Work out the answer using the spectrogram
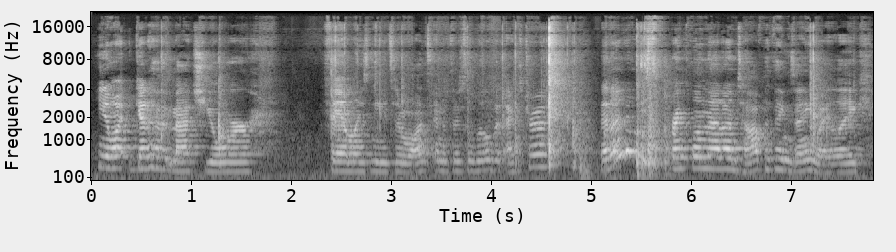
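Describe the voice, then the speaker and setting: A woman's voice: mid-range voice, a little fast, reverberant, distant mic, background noise. Chatty woman prepping food in a kitchen. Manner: chatty, self-deprecating, talks while working in the kitchen. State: a little out of breath. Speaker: cooking vlogger. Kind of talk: casual meal-prep vlog. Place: home kitchen.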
